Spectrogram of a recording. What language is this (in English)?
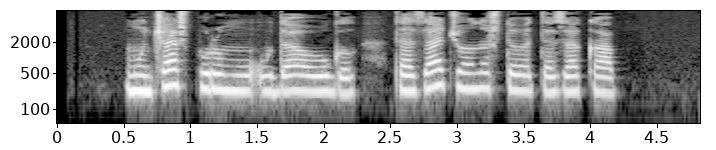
Mari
